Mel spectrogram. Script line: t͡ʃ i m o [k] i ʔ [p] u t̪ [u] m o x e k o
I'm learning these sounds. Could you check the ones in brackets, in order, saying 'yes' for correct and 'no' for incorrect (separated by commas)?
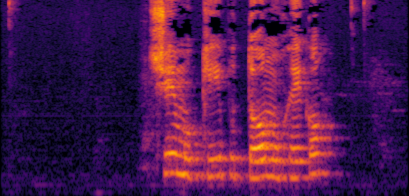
yes, yes, no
